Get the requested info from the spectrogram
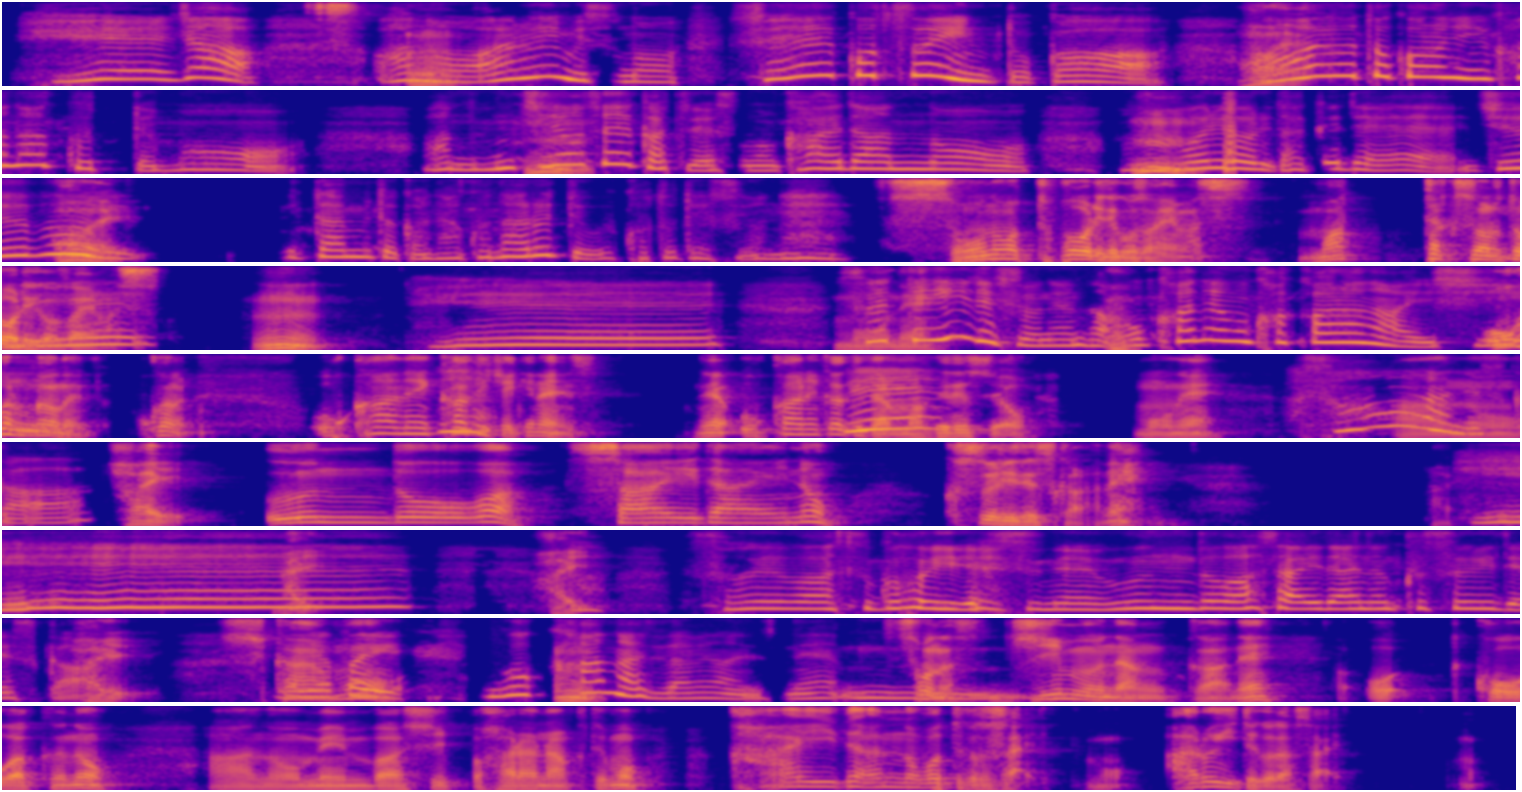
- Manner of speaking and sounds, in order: other noise; other background noise; drawn out: "へえ"
- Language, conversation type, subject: Japanese, podcast, 普段、体の声をどのように聞いていますか？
